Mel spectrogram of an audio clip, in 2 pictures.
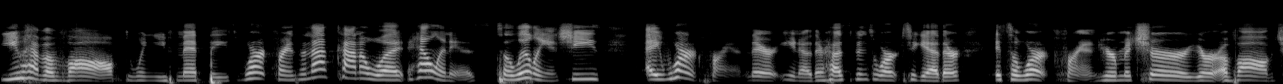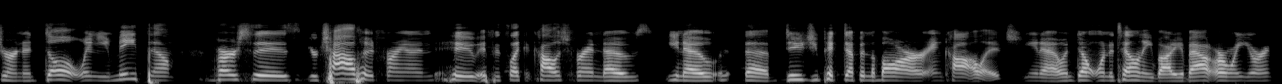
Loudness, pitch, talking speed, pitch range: -22 LUFS, 195 Hz, 190 wpm, 180-225 Hz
